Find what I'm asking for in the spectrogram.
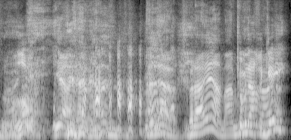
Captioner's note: all laugh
